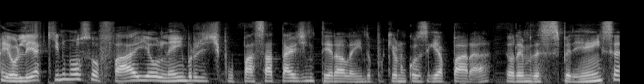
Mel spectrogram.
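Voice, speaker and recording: In an ordinary speaking voice, the speaker talks at a fairly quick pace with hardly any pauses. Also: man, fairly high pitch for a man, ordinary pitch variation. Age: 20s. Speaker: podcast host. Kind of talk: casual chat.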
